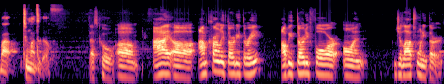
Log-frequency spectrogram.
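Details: Stuttering in a man who stutters and uses a SpeechEasy speech device.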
